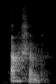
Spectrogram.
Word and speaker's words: Dachshund: There's no O in it. It's not hound.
